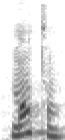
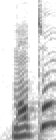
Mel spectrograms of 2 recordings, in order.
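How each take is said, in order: First: « Menton » en affirmation, ton descendant; réponds « Menton » en laissant tomber la voix; réponse affirmative. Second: « Menton » en question, ton montant; répète « Menton » en montant, plus fort; reprise interrogative. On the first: Réponse, puis reprise en question. (« Menton » posé comme une réponse) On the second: Le pompiste répète la réponse en question. (« Menton » lancé fort comme une question) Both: Acted.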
